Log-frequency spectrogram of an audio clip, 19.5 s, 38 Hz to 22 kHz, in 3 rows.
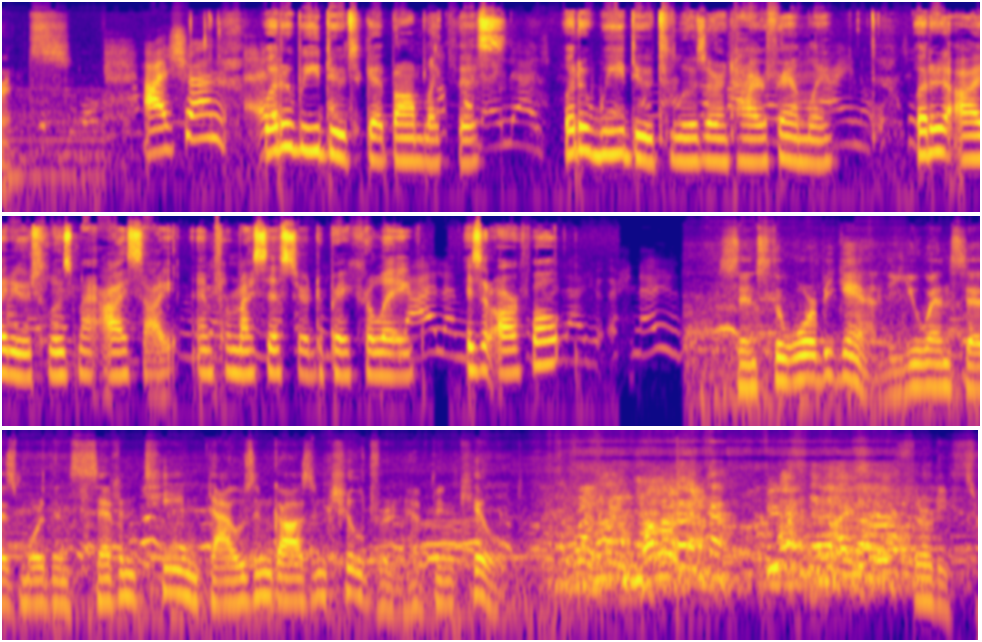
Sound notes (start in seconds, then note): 2.2 through translator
